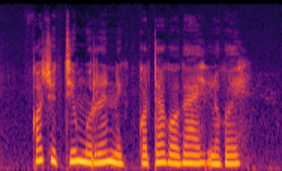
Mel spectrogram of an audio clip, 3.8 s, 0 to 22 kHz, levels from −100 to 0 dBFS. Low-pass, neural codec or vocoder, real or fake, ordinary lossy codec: 19.8 kHz; none; real; none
